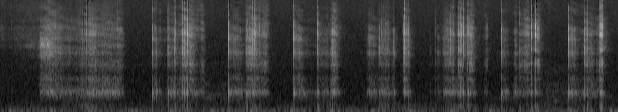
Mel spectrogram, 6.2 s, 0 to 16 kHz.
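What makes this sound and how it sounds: Fingernails tap and scratch the shell of a blue hollow plastic detangling hairbrush held close. Dry, raspy scratching bursts carry a hollow plastic tone around 500 Hz and bright high hiss. Short, sharp clicks punctuate the scratching and die away almost instantly.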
